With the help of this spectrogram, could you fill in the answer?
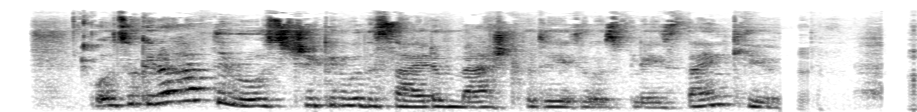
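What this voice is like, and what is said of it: Woman with Indian accent. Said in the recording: “She has an Indian accent”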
